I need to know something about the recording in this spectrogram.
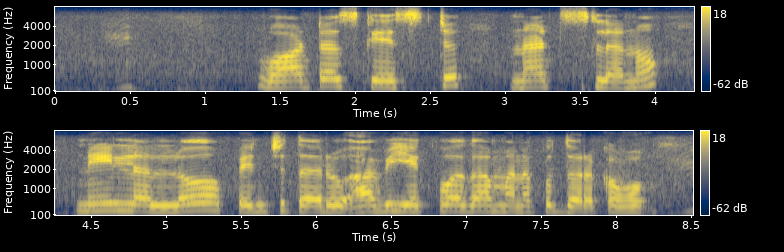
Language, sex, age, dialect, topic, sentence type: Telugu, female, 31-35, Telangana, agriculture, statement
